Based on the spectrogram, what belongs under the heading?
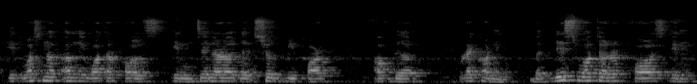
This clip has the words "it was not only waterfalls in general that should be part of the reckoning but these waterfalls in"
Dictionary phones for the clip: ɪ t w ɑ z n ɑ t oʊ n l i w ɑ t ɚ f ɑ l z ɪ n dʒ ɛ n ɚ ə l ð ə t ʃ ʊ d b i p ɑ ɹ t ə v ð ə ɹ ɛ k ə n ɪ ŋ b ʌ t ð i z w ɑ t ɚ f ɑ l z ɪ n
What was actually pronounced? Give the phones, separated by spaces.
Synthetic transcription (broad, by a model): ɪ t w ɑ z n ɑ t oʊ n l i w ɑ t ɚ f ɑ l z ɪ n dʒ ɛ n ɚ ə l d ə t ʃ ʊ d b i p ɑ ɹ t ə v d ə ɹ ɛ k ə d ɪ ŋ b ʌ t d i s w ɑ t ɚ f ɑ l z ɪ n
